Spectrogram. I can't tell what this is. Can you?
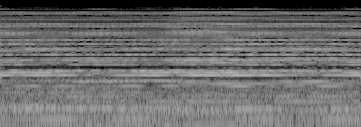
Light Cast Skill Loop ( Guidingbolt )
aura, guidingbolt, cast, spell, Light, chimes, bell, chime, paladin, magic, healer, heal, shimmer, holy, bowl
